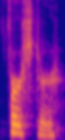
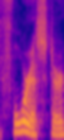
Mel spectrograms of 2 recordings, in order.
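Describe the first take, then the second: First: The name is said with two syllables. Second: The name is said with three syllables. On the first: The speaker calls it right. "he does pronounce it Forster" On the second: The speaker calls it wrong. "I always want to call him Forrester because that's what it looks like"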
